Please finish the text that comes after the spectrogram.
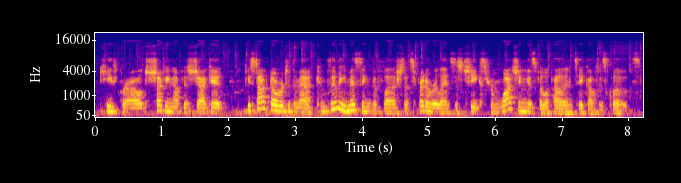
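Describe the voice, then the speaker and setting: A woman reads scripted story narration in a slightly low voice. The home recording carries faint noise and some clicks. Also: brisk, low-quality recording. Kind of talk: scripted narration of fan fiction.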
